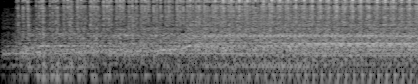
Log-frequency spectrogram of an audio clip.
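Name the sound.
sewing machine back stitching a quarter-inch quilt seam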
